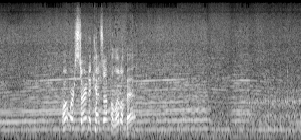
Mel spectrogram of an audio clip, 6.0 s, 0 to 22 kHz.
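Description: A race car in Automobilista 2 holds a steady engine drone on a tight, uphill, off-camber bend of a Suzuka-style layout, with a brief warbling squeal partway through while someone talks over it.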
